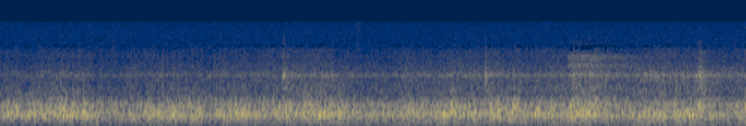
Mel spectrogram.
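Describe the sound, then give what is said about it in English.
A locomotive rumbles steadily as it eases up and couples onto a train car, with a few light metallic clanks cutting through the continuous, fairly loud mechanical noise. “If I hit that first car too hard, I'm liable to wreck us all.”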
